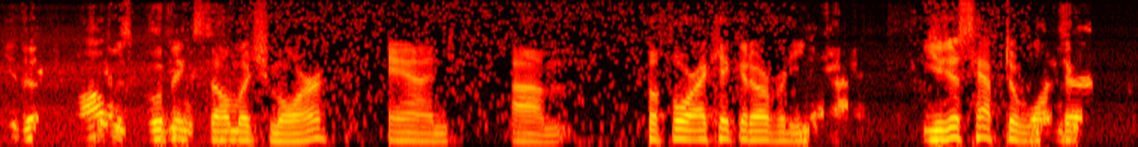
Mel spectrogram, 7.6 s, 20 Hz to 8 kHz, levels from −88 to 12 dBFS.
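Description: Right from the start, and for the whole clip, there's overdone noise removal. The suppressor clamps down on any band sitting near its noise estimate, so the background drops and breaks up with little twinkly specks. It's band-limited to about 8 kHz, which is just the call processing.

From 0.0 to 1.03 s the speech dips by something like 25 dB, most of that first second. That's speech suppressed in double talk, likely the echo canceller ducking everything while both ends were talking. The same thing happens again from 5.34 to 6.17 s and from 6.9 to 7.37 s.

The other side's voice leaking through shows up as faint scraps at 1.03 to 1.08 s, 1.34 to 1.38 s and 7.06 to 7.1 s, roughly 25 to 30 dB under the speech. That's likely loudspeaker echo the canceller didn't fully remove.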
